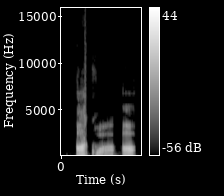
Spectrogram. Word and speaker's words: Auca: The name of it's spelled A-U-C-A. It's pronounced Aqua.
